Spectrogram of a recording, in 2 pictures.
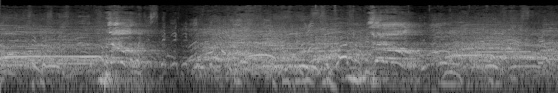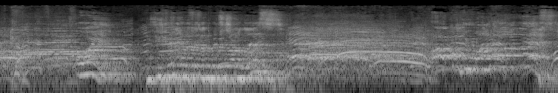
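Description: A man speaks with animation through a microphone, loud over a loudspeaker in a large echoing hall.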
